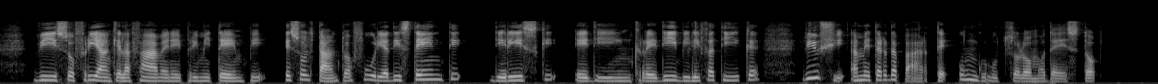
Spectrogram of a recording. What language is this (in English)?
Italian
